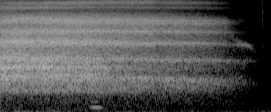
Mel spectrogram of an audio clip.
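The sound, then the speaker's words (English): A deep exhale through an open mouth makes a soft, breathy whoosh that lasts about two seconds and tapers off into silence. “Let's take a deep breath in together. Inhale, fill up your lungs. Open mouth, exhale, let it go.”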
